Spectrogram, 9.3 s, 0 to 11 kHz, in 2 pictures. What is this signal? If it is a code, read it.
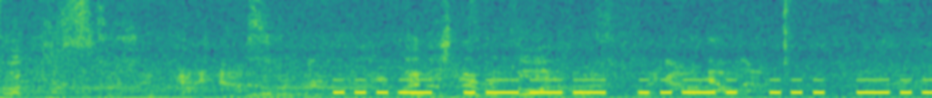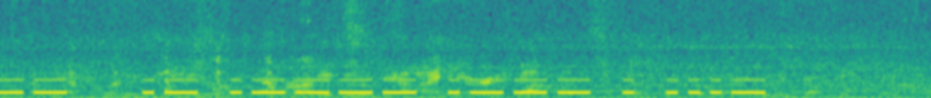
Morse code, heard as a keyed tone, machine-sent, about 22 wpm, 700 Hz, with street noise. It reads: VJFSY A1JEV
